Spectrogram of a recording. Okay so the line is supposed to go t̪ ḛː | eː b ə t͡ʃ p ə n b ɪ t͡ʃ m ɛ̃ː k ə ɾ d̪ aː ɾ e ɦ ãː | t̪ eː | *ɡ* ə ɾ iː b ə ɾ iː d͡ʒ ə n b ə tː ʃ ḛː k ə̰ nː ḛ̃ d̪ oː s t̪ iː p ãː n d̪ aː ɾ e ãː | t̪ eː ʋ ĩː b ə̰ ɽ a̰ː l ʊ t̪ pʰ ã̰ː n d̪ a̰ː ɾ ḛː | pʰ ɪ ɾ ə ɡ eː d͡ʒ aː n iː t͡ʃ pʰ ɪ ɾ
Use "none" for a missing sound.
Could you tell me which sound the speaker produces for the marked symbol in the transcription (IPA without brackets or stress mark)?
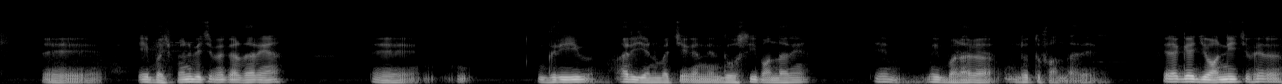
ɡ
